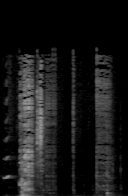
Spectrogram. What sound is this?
SFX for the game "In search of the fallen star". Plays when the player opens a gate or a chest.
